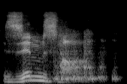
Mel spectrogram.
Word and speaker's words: Zimsaw: How do you pronounce it? It's Zimsaw.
